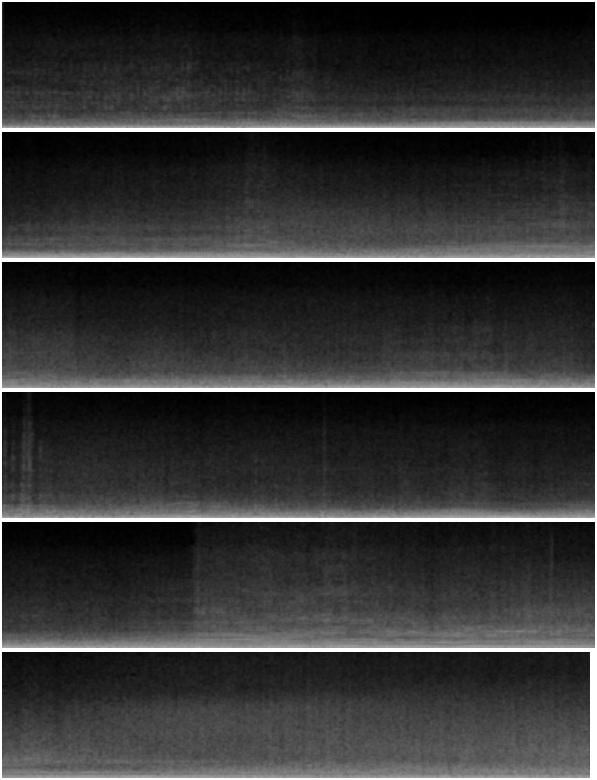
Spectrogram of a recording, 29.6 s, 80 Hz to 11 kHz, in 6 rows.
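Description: V8 sports car engine at full throttle in a roll race, pulling up through the gears from about 25 mph to over 110 mph, its pitch climbing and falling back at the shifts. Loud wind rush joins in about two-thirds of the way through as the speed rises.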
